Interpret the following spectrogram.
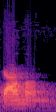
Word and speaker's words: Dhamma: Pali is the language of the earliest Buddhist scriptures, in which it's pronounced Dhamma. These are both spelled with a DH at the beginning, but in Thailand that's pronounced Dhamma.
